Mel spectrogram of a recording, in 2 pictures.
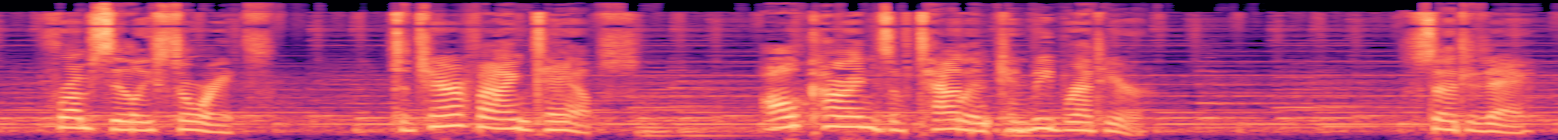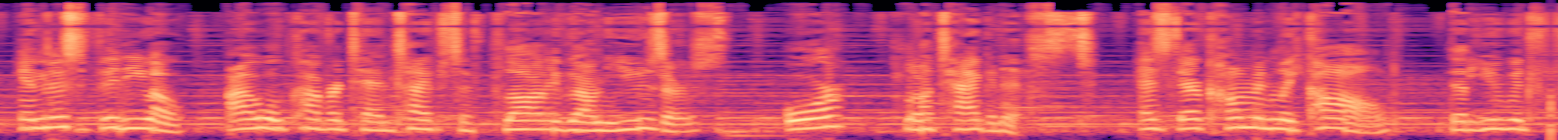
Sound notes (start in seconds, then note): none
